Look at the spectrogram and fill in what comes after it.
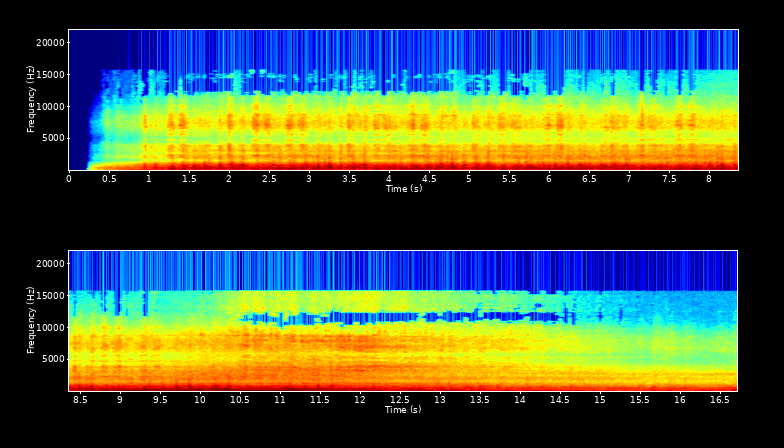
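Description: Auckland Transport AM class electric multiple-unit train running along the tracks. The sound fades in at the start, builds with a deep rumble to its loudest about eleven seconds in, then eases off near the end.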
